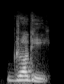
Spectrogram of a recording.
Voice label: "groggy", Indian

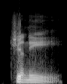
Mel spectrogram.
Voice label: "jinnee", American

